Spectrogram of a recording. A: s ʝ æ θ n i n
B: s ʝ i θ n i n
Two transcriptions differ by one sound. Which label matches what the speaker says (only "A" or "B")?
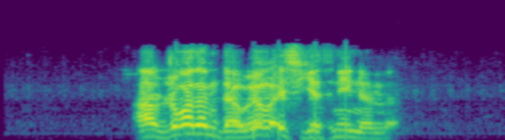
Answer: A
